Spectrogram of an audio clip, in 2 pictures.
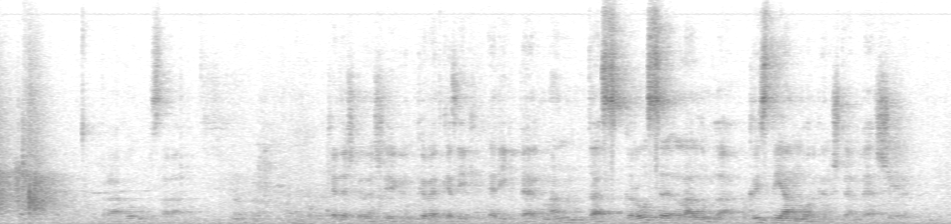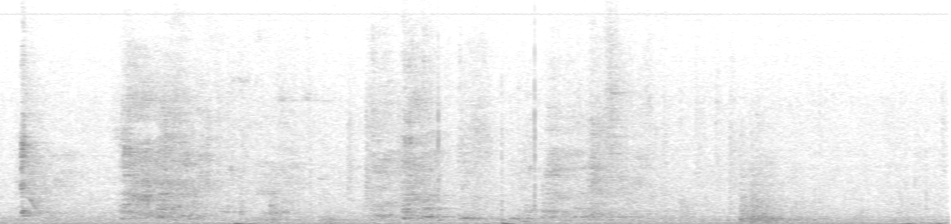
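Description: A male choir sings softly in a large echoing hall.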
